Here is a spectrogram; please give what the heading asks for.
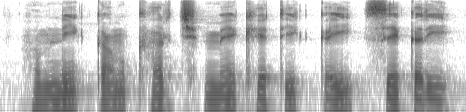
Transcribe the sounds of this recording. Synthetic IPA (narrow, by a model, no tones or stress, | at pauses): hɐmnikɐmkʰɐɾt͡ʃmẽkʰeːt̪ikɐisekəɾiː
